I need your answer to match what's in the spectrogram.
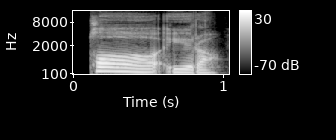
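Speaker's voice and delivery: طائرة with a heavy emphatic ط and a long ā; Arabic word demo. Shown as a demonstration. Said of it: "Here are some examples".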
